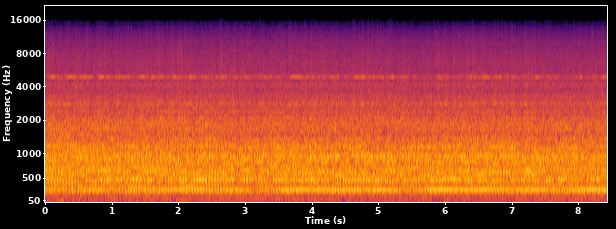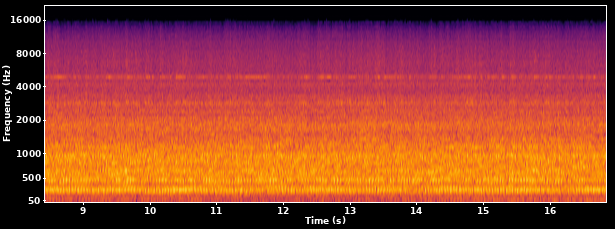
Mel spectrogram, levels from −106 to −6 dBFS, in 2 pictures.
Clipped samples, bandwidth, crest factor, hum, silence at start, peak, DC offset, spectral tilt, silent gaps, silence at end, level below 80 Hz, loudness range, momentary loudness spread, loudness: under 0.1%; 14 kHz; 14 dB; none; 0 s; -8 dBFS; under 0.1%; -4 dB/octave; none; 0 s; -52 dBFS; 0 LU; 1 LU; -22 LUFS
